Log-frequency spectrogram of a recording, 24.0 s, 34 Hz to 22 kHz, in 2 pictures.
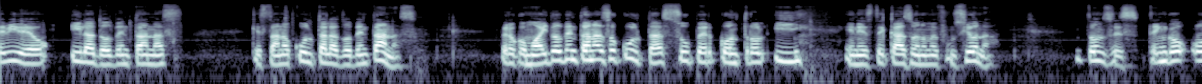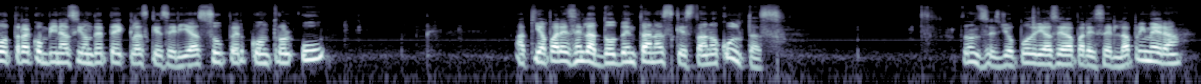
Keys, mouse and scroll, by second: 0.2 Up, 1.0-3.3 typing, 8.1 ctrl+super+i, 15.5 ctrl+super+u, 17.0 Down, 17.5 Up, 22.3 Return.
